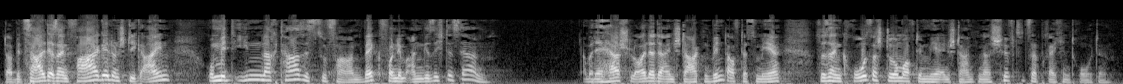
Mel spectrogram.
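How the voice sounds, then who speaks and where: A man with a slightly raised voice reads scripture aloud at an even, measured pace. He now and then stumbles and corrects himself, keeping the telling steady. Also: a little high, big-room sound. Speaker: scripture reader. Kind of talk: Bible reading.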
